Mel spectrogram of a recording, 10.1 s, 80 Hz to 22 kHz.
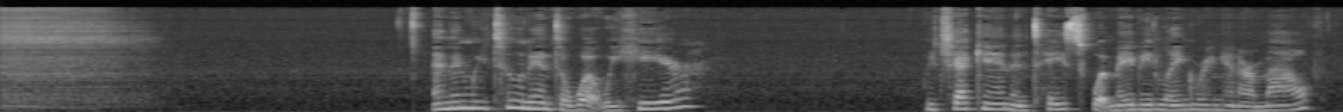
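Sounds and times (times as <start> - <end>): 
deep breath in: 0.0 - 1.3
speech: 3.2 - 5.3, 6.9 - 9.9.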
